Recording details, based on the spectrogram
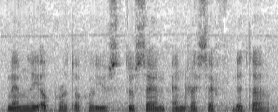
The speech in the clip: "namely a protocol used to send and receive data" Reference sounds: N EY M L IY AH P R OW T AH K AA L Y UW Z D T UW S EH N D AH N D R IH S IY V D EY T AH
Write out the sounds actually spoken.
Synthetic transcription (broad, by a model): N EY M L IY AH P R OW T AH K AA L Y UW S T UW S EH N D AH N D R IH S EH F D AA T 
